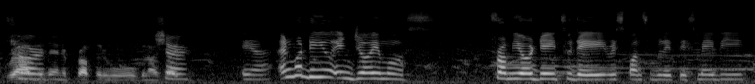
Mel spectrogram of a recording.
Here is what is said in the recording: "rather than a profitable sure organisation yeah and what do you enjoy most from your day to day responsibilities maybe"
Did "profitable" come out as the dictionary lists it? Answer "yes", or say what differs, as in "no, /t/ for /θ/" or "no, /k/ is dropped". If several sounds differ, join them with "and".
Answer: no, /p/ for /f/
